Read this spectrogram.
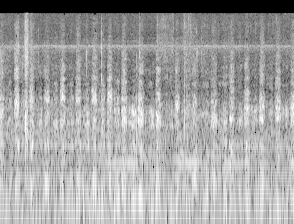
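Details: Short run of poodle panting: airy, rasping breaths about two per second, evenly paced, over a low background hum.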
